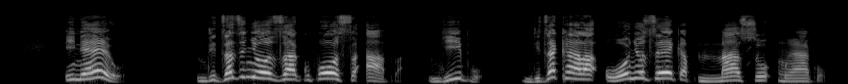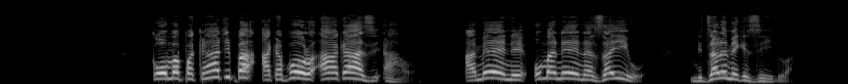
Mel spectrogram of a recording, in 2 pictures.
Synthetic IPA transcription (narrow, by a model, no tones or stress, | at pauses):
inɛjɔ | ndid͡zaziɲɔzakupɔsaʔaːpa | ndipɔ | ndid͡zakʰalawɔɲɔzɛkam̩masɔmwaːkɔ | kɔmapakatipaʔakapɔlɔʔaːkaziʔa̰ːwa | amɛnɛumanɛnazaiwɔ̰ | ndid͡zalɛmɛk̬ɛzɛːɗwa̰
